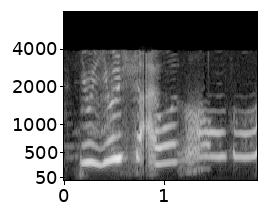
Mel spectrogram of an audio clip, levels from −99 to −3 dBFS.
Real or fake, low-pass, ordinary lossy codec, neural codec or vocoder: real; 7.2 kHz; AAC, 16 kbps; none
